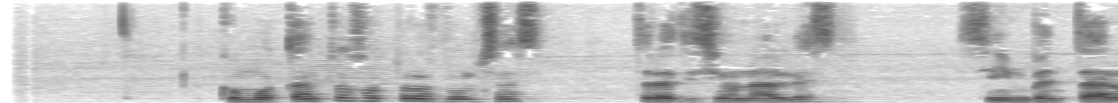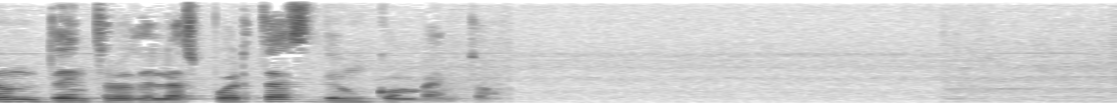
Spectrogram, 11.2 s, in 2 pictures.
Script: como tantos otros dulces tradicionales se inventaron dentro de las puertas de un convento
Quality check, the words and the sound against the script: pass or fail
pass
